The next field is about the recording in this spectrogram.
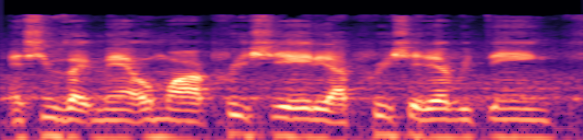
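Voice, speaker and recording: A man's voice: on the low side, little pitch movement, very fast, noisy background. A man in his thirties hosting a live stream, giving loose, repetitive advice and greeting viewers by name. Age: 30s. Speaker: livestream host.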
